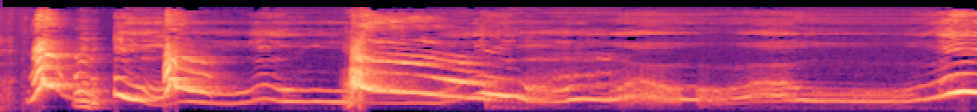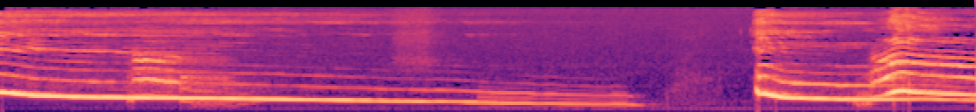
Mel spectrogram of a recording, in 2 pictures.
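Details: Chihuahua mix howling along with its owner: sharp yelping onsets open each phrase, then a long, smooth howl that slides slowly downward for several seconds, breaks off into silence, and starts up again with a high wavering cry.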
